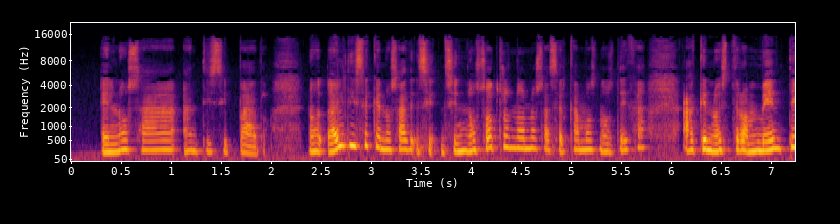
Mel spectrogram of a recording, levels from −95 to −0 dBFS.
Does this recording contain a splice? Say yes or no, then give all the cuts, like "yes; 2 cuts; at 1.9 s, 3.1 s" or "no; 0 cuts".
no; 0 cuts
